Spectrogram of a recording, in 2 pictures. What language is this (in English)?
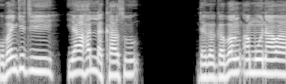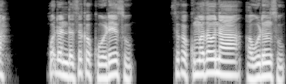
Hausa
